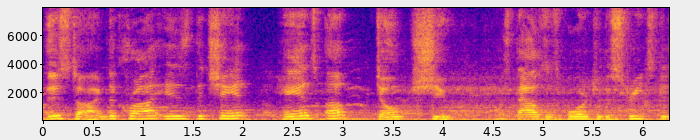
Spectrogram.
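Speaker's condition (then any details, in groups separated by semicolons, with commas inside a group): No condition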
